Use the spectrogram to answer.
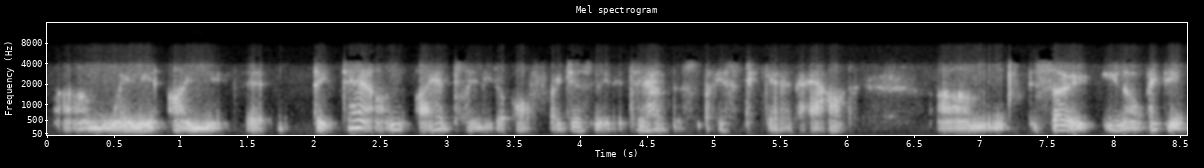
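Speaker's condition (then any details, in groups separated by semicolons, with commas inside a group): Spasmodic dysphonia; holds voice box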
